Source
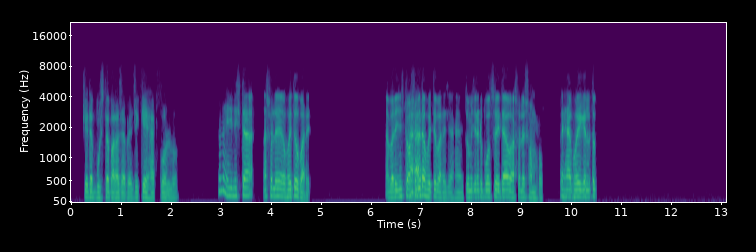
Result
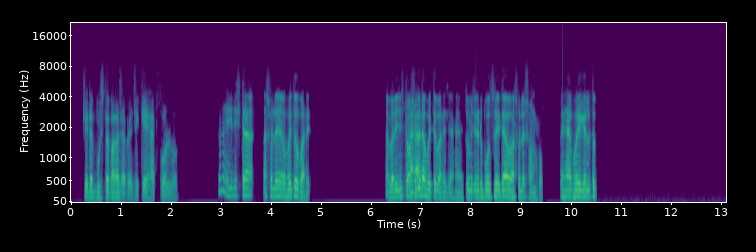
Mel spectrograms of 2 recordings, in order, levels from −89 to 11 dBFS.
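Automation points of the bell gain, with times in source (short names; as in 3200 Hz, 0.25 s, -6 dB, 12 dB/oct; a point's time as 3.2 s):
bell 110 Hz 2.6 oct
-3 dB
from 1.01 s -11.5 dB
from 3.38 s -2 dB
from 8.09 s +4.5 dB
from 9.02 s -6 dB
from 9.83 s +3 dB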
